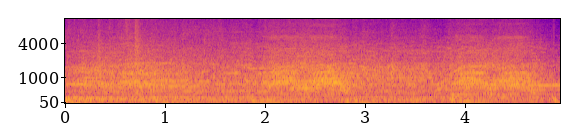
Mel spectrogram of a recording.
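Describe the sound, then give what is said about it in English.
A large angry crowd of protesters surrounding the LegCo against the anti-extradition bill shouts and roars in a dense, continuous wall of voices, with surging swells of angry yelling rising and falling over five seconds and no single speaker standing out. “But like for the whole morning and even sometime in the afternoon, the LegCo was surrounded by a lot of people. I would say an angry crowd.”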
